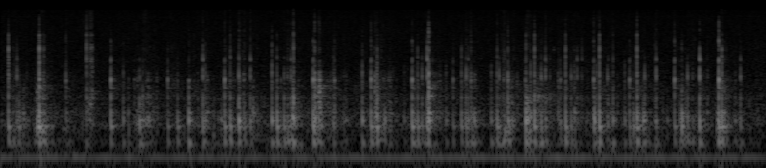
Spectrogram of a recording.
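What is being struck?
Painted wooden tea box with glass lid.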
